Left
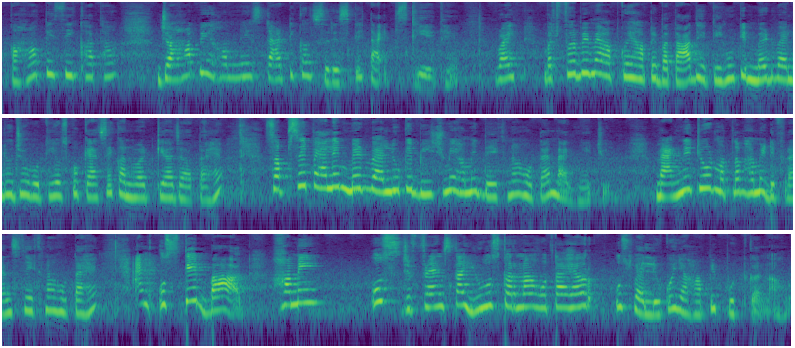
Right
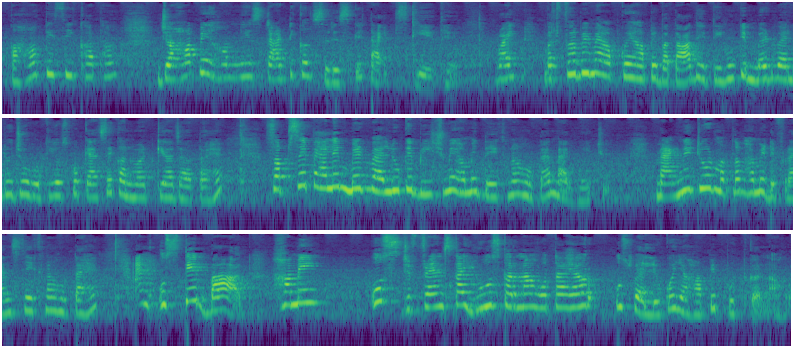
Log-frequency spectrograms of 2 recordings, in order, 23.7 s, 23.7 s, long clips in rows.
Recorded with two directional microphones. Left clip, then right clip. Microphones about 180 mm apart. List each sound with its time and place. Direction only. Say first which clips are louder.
0.1 s speech: even; 30° left (ahead or behind)
2.6 s a woman's voice: right 1 dB; 20° left (ahead or behind)
3.5 s a woman's voice: right 1 dB; 30° left (ahead or behind)
20.8 s speech: right 1 dB; 40° left (ahead or behind)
